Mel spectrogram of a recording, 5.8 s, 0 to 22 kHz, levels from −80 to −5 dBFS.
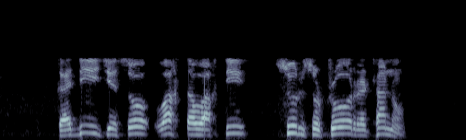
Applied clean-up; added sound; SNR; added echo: none; none; none; none.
